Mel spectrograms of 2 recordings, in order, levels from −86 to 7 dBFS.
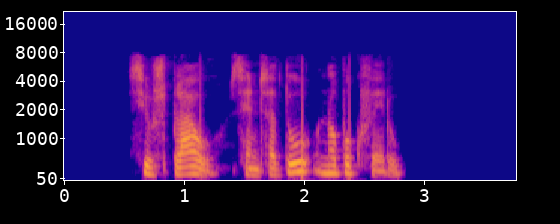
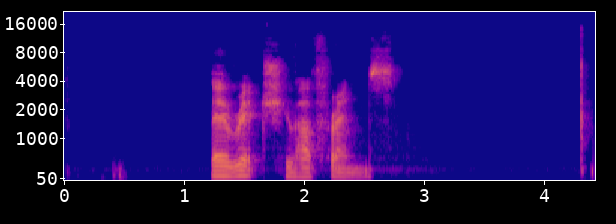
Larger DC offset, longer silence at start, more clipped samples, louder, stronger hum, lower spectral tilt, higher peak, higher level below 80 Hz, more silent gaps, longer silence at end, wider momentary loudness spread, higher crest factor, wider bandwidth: neither; second, 0.55 s vs 1.25 s; neither; first, -19 LUFS vs -29 LUFS; neither; first, -5.5 dB/octave vs -3.5 dB/octave; first, -2 dBFS vs -8 dBFS; first, -54 dBFS vs -74 dBFS; neither; first, 0.95 s vs 0.1 s; first, 12 LU vs 9 LU; about the same, 20 dB vs 24 dB; second, 8 kHz vs 15 kHz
